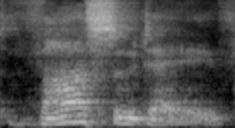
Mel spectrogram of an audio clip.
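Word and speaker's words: Vāsudeva: is length and so the father's vasudev with a short a and Krishna is vasudev with a long day so there you go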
